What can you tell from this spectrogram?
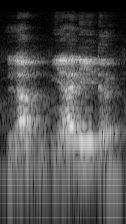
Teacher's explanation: دال کی آواز ٹکرا کر واپس آئے گی اس لیے کہ حرف قلقلہ میں سے ہے دال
